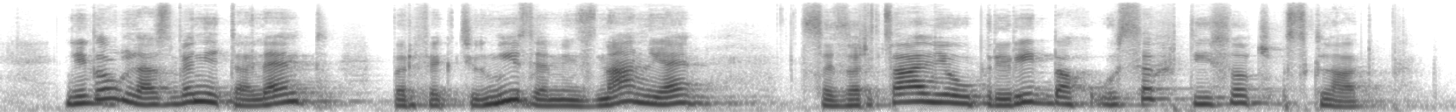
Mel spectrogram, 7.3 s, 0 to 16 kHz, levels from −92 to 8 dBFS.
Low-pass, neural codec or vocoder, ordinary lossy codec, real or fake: 14.4 kHz; codec, 32 kHz, 1.9 kbps, SNAC; AAC, 96 kbps; fake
